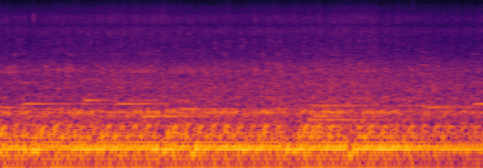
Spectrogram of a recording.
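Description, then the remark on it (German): A motorboat engine runs steadily as the boat casts off, a loud, continuous low droning hum with a faint rhythmic throb, holding constant for the whole stretch with no voices. “Na dann, wir legen ab.”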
